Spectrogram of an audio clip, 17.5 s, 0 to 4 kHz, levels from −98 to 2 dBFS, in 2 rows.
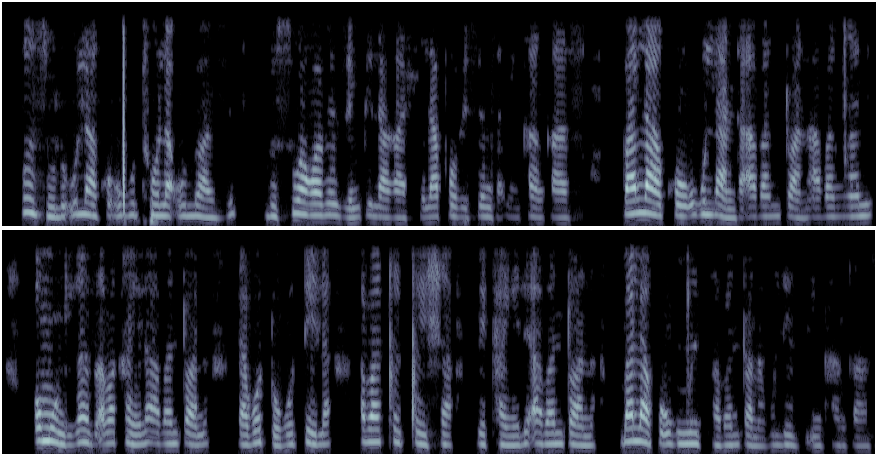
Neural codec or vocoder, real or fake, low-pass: none; real; 3.6 kHz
